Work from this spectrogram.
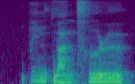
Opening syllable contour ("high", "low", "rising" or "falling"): falling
